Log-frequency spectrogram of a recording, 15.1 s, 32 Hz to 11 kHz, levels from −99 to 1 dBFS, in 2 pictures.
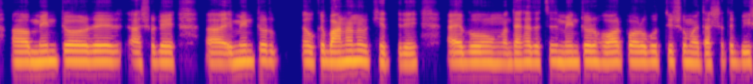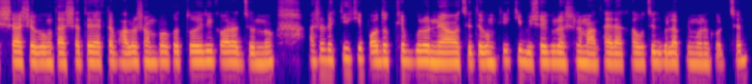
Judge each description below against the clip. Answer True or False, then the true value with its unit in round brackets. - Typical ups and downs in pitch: False (1.3 semitones)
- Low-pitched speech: False (150 Hz)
